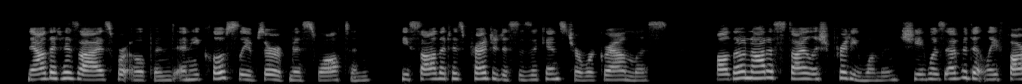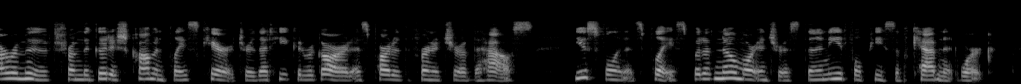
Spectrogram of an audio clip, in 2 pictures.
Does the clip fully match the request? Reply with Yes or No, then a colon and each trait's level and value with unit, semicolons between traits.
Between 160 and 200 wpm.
Yes: average, 190 wpm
